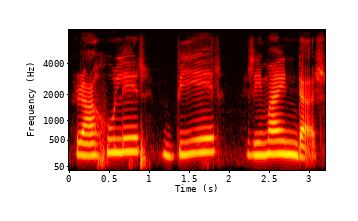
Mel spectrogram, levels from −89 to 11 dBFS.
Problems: background sounds at intervals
